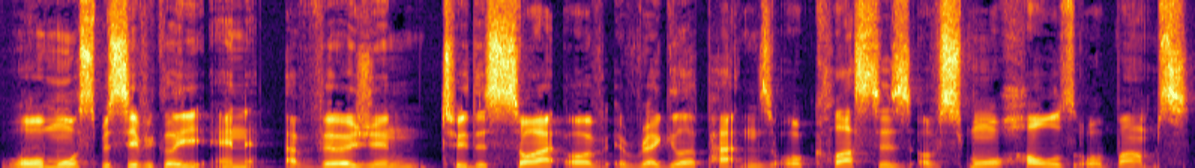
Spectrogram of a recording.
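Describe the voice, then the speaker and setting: A man's voice: on the low side, little pitch movement, measured pace, few pauses. A man co-hosting a podcast, telling a story in casual chat with lots of fillers and restarts. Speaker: podcast co-host.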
